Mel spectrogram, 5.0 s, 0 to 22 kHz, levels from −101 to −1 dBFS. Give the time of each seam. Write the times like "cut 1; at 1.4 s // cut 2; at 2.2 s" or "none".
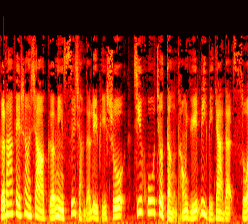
cut 1; at 2.6 s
